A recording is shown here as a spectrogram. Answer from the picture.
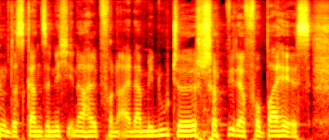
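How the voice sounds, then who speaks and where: A man talks at a moderate pace in a medium pitch, his tone dark and mellow. His intonation is monotone and flat. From Baden, southwest Germany. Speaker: marketing manager. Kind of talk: casual chat.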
